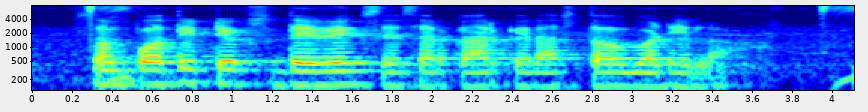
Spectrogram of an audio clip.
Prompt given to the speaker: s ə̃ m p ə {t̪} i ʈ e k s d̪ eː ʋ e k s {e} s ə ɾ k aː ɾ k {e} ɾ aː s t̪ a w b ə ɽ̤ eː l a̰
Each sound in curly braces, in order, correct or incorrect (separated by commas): correct, correct, correct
